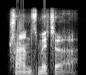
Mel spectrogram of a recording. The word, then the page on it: transmitter: British English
